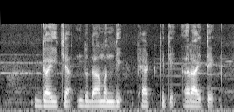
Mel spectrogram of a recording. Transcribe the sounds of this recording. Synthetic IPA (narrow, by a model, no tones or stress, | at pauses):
ɡait͡ɕjad̪ud̪amənd̪ʱiː | pʰaʈkit̪eɾajt̪e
